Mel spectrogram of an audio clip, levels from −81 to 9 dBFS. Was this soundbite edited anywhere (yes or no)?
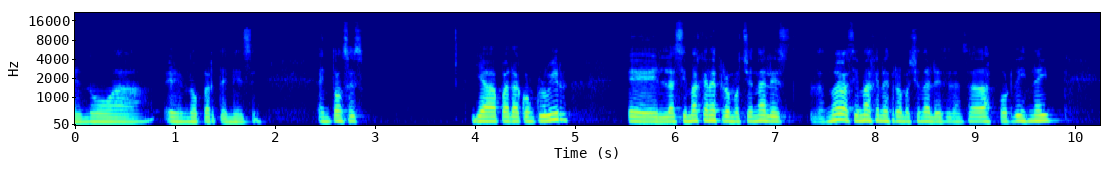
yes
